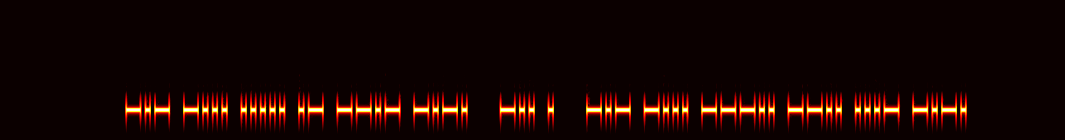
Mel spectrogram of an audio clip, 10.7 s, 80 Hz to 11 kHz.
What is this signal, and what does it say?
Morse code, heard as a keyed tone, about 25 wpm, 700 Hz. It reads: KB5AQC DE KB8ZVC
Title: USA Callsign DE Callsign - 6 Characters - 25wpm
